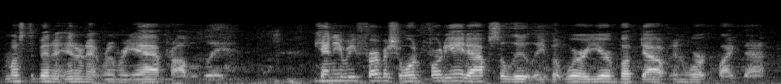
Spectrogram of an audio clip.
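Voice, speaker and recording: A man's voice: medium pitch, lively intonation, fairly quick, fairly bright tone. A man hosting a casual shop livestream, reading and answering viewer comments in a folksy, informal way. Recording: muffled, distant mic with faint noise.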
